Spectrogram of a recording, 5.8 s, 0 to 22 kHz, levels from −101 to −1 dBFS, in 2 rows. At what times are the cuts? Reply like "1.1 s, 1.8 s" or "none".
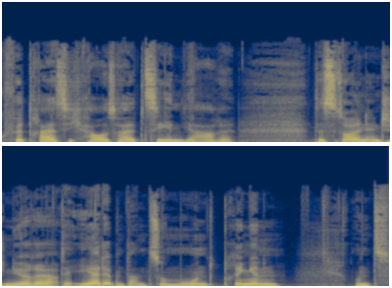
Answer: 1.0 s, 2.5 s, 3.3 s, 3.8 s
